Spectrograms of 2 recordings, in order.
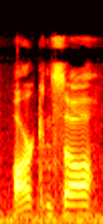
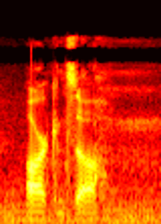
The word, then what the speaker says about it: Arkansas: Arkansas, we're just going to take the whole state,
